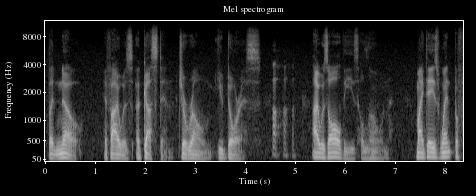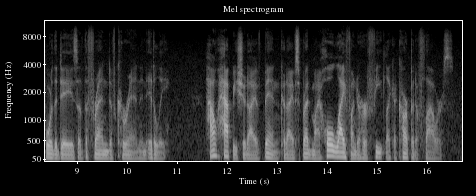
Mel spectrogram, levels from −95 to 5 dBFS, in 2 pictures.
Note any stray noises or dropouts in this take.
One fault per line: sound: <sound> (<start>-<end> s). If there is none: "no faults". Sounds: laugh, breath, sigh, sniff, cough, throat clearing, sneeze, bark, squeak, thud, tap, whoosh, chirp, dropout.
sound: laugh (4.5-5.0 s)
